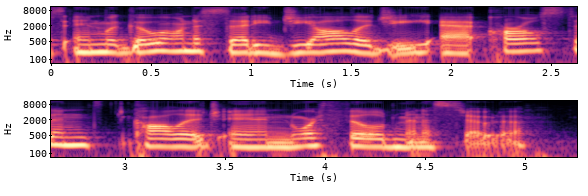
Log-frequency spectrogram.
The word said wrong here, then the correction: Carleton: I think that's pronounced Carleton College, not Carl's.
